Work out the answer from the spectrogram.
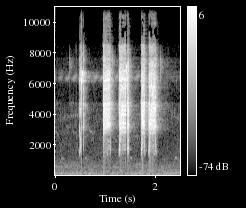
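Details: A black francolin's harsh call, one short scratchy note followed by two long buzzy notes and a quick double note, all loud and coarse, lasting around one and a half seconds against a quiet background.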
